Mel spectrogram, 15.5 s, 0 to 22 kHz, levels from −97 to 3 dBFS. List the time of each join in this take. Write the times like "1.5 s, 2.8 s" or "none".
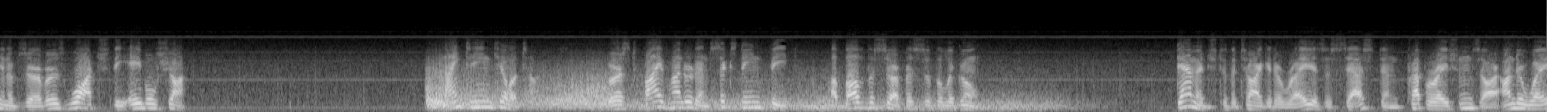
11.3 s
